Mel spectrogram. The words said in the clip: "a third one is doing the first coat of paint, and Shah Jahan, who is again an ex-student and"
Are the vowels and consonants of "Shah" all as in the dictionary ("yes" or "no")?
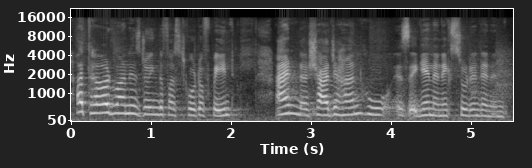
yes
